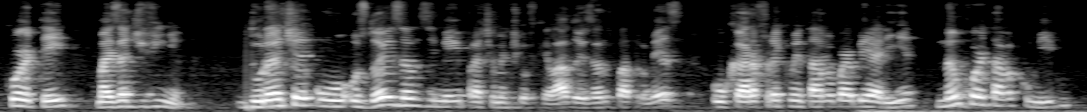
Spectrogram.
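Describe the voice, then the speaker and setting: Roomy-sounding barber telling stories. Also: male voice, on the high side, a little fast, muffled recording. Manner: relaxed slangy storytelling, sound-effect words. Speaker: guest barber. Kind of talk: casual storytelling in a podcast chat.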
